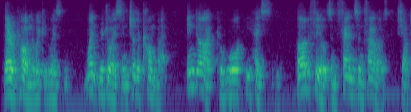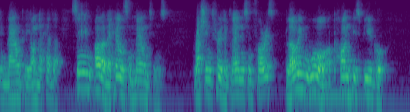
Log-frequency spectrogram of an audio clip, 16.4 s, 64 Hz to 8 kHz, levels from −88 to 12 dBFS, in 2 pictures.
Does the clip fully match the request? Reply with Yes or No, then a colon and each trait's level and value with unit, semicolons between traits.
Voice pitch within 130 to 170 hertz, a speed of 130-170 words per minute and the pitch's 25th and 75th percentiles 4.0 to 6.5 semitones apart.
Yes: medium, 140 Hz; average, 160 wpm; average, 4.5 semitones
